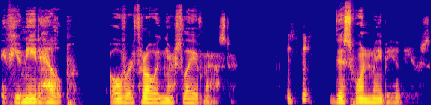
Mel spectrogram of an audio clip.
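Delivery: low, croaking, artificial synthesized robotic voice. Retelling what he says when he leans in, in a croaking artificial vocalizer voice. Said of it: "He sort of croaks in this artificial uh, vocabulator voice".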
